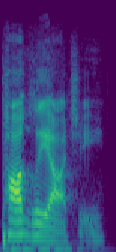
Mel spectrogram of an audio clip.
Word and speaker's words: Pagliacci: local pizza place here Pagliacci Pizza which if it was in New York that's not how it would be pronounced because it's p-a-g-l-i-a-c-i it would be definitely would be Pagliacci in New York you would say the g I don't know 100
